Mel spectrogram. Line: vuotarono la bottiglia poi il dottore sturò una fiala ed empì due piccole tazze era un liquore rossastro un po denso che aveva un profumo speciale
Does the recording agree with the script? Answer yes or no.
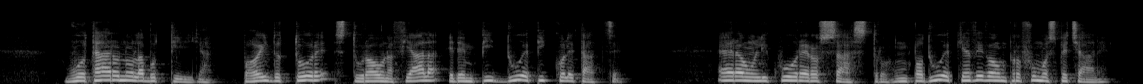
no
